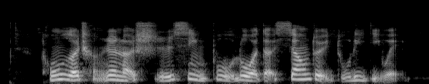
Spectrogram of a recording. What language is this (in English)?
Chinese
